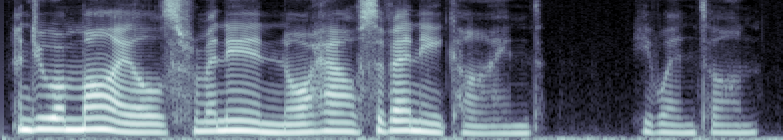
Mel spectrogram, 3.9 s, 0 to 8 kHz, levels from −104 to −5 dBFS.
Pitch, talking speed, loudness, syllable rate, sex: 190 Hz, 230 wpm, -15 LUFS, 5.7 syllables/s, female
